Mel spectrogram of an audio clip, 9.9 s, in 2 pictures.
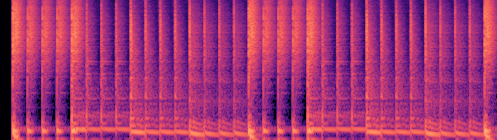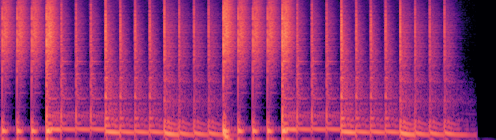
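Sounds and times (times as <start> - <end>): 
Roland TR-505 drum machine fill in 4-4: 0.0 - 9.6.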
